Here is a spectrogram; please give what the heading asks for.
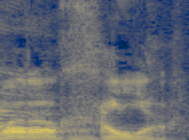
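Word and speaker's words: molokhia: Morokhaya.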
